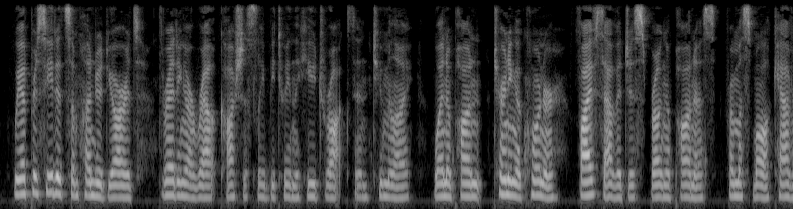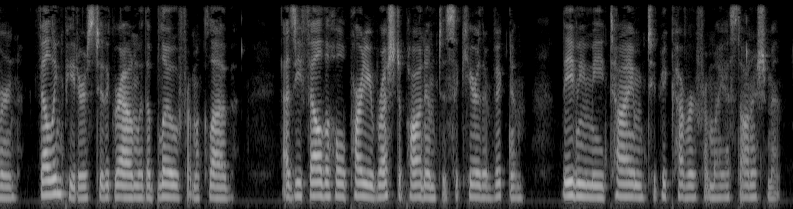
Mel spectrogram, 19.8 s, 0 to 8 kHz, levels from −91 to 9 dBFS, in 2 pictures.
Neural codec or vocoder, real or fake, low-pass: none; real; 7.2 kHz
